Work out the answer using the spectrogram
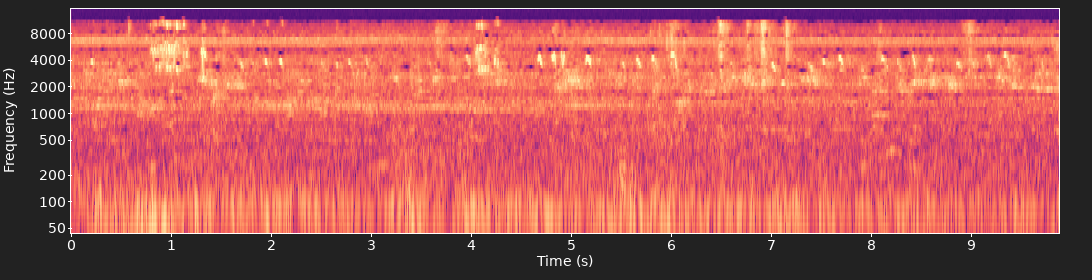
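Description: Faint outdoor background with a constant low rumble and many short, high bird chirps scattered throughout.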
